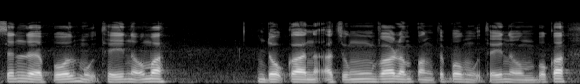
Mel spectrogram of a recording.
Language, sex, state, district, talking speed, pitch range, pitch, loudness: Mizo, male, Mizoram, Aizawl, 225 wpm, 115-130 Hz, 120 Hz, -17 LUFS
